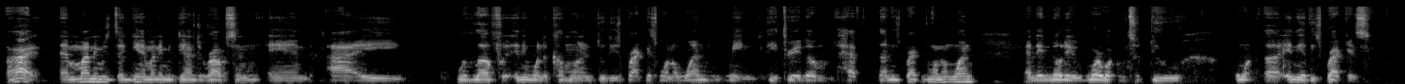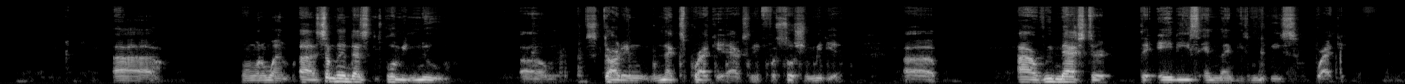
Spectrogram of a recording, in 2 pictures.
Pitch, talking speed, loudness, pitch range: 105 Hz, 170 wpm, -25 LUFS, 95-110 Hz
